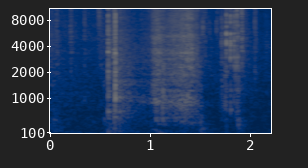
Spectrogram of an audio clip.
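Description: Papers being handled and slid across a counter through a hatch: a sharp tap about half a second in, then a rubbing, rustling scrape, and two short scrapes near the end.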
